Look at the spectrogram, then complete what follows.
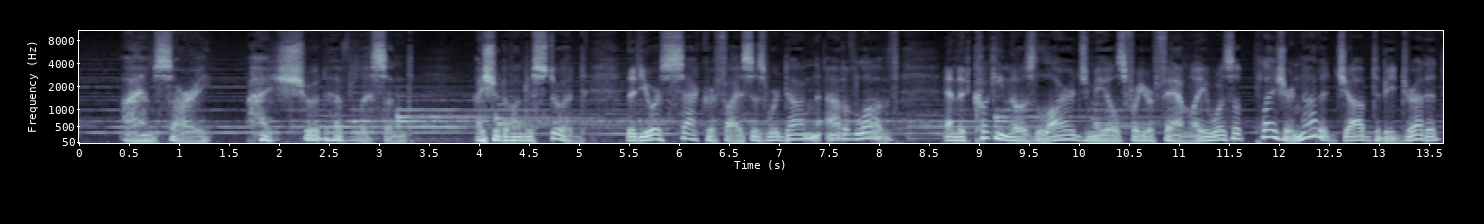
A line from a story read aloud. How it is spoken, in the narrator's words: whispered to her mother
